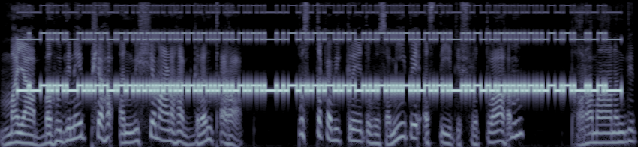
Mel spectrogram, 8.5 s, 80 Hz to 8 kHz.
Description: RTTY (45.45 baud, 170 Hz shift), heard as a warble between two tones, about 1360 Hz centre, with speech in Sanskrit. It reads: NAME IS ANNA, QTH TAMPERE, LOC IA93XH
